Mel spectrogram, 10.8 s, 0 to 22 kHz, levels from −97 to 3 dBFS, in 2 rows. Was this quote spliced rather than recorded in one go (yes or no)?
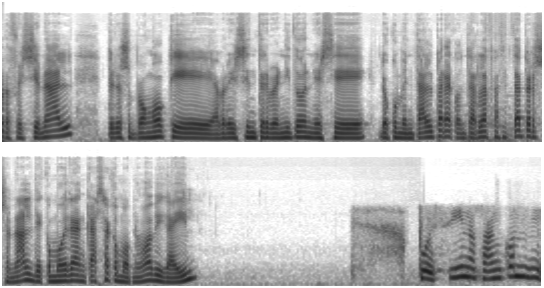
yes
